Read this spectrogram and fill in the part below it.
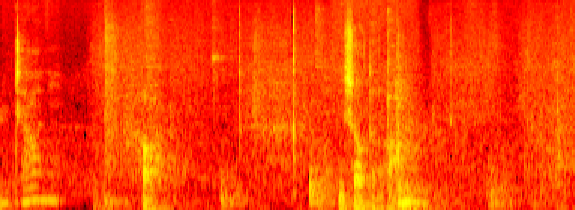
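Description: A man answers calmly.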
